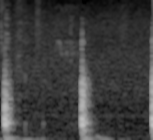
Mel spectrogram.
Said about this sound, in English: That's us knocking, your mother and me.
